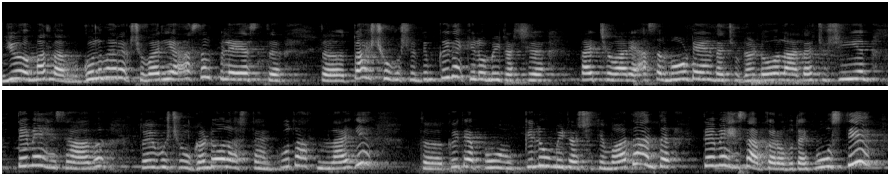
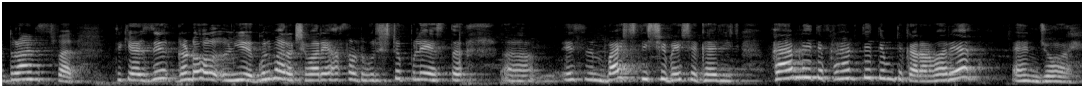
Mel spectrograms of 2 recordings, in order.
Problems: constant background noise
